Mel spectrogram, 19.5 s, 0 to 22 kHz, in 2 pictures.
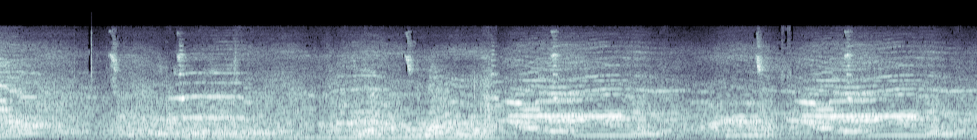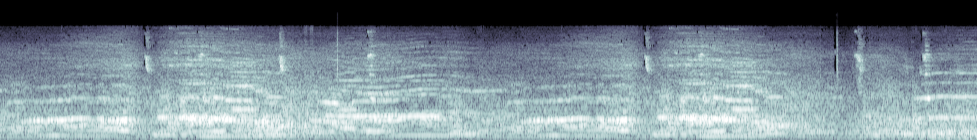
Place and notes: Sandtorhafen/Traditionsschiffhafen Am Sandtorkai, Hamburg, Deutschland - Schwimmstege in Wind und Welle
March 2012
